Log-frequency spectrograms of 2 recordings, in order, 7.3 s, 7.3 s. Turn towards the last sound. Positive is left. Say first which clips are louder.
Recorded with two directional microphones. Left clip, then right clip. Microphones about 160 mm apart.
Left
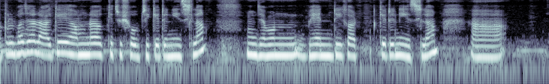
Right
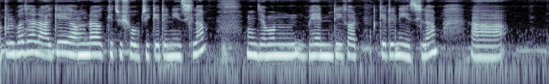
# left 1 dB
turn(degrees=25)  # may be behind; listen again after turning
